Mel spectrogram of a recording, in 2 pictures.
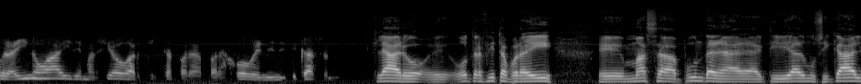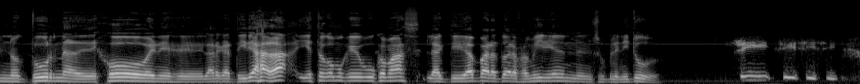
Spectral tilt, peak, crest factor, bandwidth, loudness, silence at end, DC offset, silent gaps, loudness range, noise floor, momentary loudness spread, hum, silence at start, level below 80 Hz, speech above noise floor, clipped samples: -5.5 dB/octave; -8 dBFS; 20 dB; 15.5 kHz; -26 LUFS; 0 s; under 0.1%; none; 8 LU; -60 dBFS; 15 LU; none; 0 s; -64 dBFS; 34 dB; under 0.1%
